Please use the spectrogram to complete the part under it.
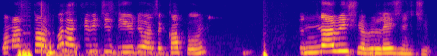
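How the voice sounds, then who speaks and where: A woman's voice: high voice, normal speed. A woman hosting a couples panel at a live event, playfully putting questions and echoing answers back with exclamations. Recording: noisy live event recording with clicks.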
